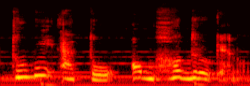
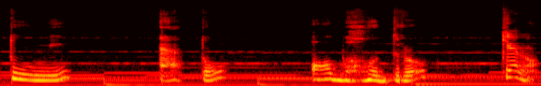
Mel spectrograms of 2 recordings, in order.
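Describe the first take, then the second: First: The sentence is said at normal speed. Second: The sentence is said slowly.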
